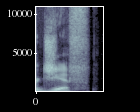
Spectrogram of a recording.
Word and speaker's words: GIF: I've got a lot of You say GIF or JIF? – It's a soft G. – So you go with the GIF? – Yeah, like the peanut butter.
